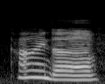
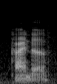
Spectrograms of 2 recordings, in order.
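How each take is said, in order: First: Said in the usual way. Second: Low, soft grudging "Kind of."; very low, quiet unconvinced aside; doubtful mutter. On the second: Real, not acted. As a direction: mumble the hedge under your breath. Doubtful hedge on her makeup.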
